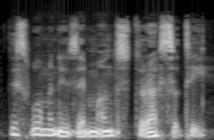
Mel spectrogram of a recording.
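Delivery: put-on low, quiet Russian accent; deep mock-Russian pronouncement. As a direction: imitate a disapproving Russian man, low and soft. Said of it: "The way you're talking in that voice is like Red".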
